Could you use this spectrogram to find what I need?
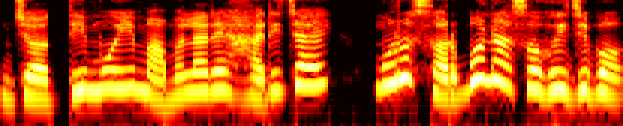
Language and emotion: Odia, fearful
